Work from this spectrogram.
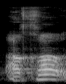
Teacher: خا کو پر پڑھیں گے، خا حروف مستعلیہ میں سے ہے،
